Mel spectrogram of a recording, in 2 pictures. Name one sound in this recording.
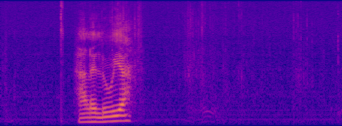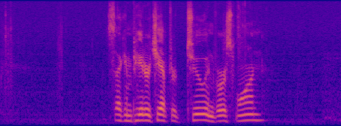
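A man speaks into a microphone in short bursts, with long pauses.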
